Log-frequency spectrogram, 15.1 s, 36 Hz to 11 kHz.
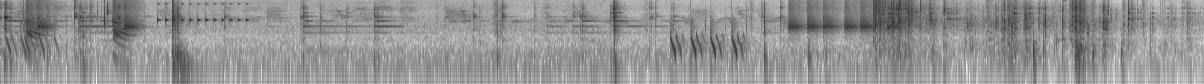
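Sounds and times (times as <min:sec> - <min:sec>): quick falling swoops: 0:00.0 - 0:00.8, 0:01.4 - 0:01.8, 0:08.4 - 0:10.6.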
